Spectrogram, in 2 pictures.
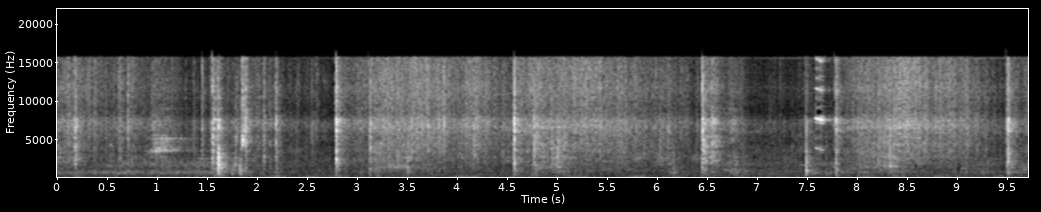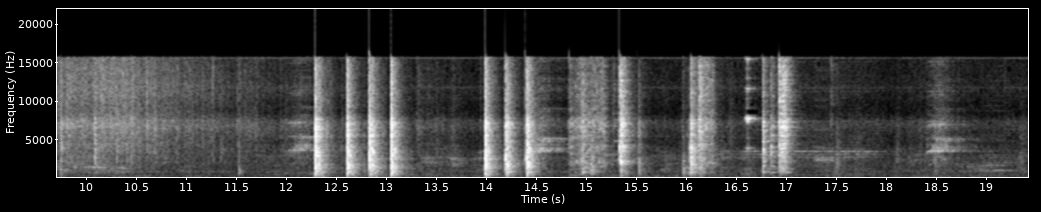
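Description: A spatula stirring rice as it fries in butter in a kadhai, scraping and clinking against the pan over a faint steady sizzle. There is a run of quick sharp knocks on the pan about twelve seconds in, with more until about seventeen seconds.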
